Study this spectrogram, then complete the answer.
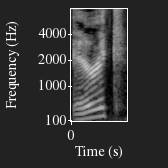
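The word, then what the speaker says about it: Erich: A guy named Eric McMahon, that's spelled with a CH, so E-R-I-C-H, McMahon, not McCann.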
